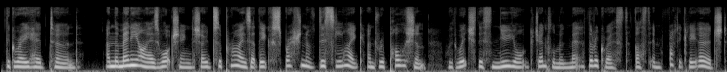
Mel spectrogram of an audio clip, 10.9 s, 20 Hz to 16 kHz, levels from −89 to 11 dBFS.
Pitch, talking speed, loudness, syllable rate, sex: 210 Hz, 165 wpm, -19 LUFS, 5.1 syllables/s, female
